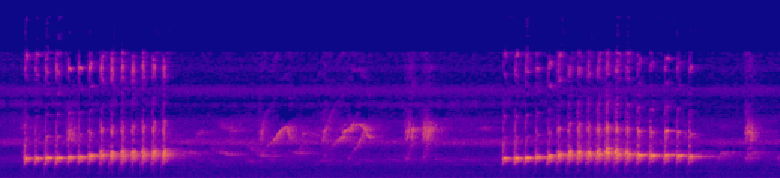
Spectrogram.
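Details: Greater green leafbird lure sound used to attract birds: two loud buzzy, rattling phrases, each rising then levelling off at a high pitch, about a second long, with a faint steady high tone and soft chirps between.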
